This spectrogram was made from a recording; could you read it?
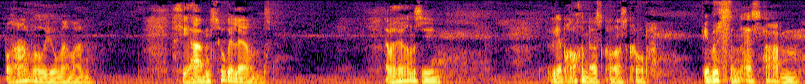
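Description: An actor in a German radio drama playing an older academic, emphatic and lecturing, obsessed with his forbidden research, with a husky voice. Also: deep voice, animated, unhurried, pauses often, slight background noise, heavily acted. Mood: pressing, urgent.

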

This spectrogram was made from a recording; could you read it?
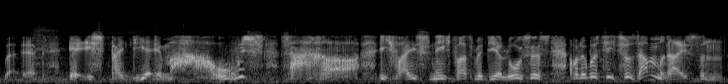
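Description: An actor in a radio drama playing a domineering, patronising man, his husky voice coming through a telephone filter. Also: mid-range voice, animated, a little slow, exaggerated voice. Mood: bewildered, impatient. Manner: patronising, stern. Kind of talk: radio drama acting, phone conversation. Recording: dull, band-limited phone line.

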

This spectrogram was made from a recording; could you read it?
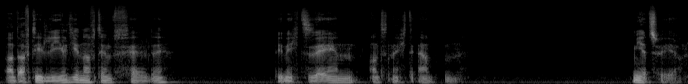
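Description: An actor in a 1960s German radio play playing a suave, careless, self-assured young gentleman with a nonchalant, theatrical manner. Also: low-pitched, fairly even intonation, unhurried, creaky. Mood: flippant toasting.

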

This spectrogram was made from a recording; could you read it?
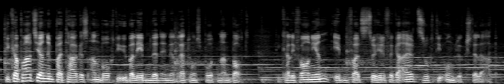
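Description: A man with a low voice narrates a documentary radio play. He is sober and factual, delivering scripted lines, with faint music behind him. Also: animated, fairly quick.

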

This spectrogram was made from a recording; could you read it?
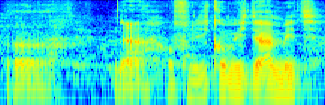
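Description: A hesitant working-class man in a radio drama. His low voice has a heavy creak. He speaks laconically, with a wry, sceptical edge. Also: lively intonation, normal speed. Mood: dry, wry. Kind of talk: German radio drama acting.

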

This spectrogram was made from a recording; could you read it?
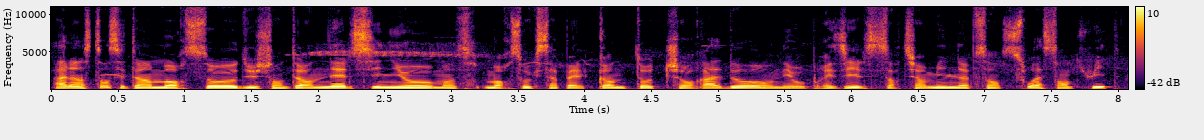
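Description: A man with a French accent hosting a campus radio music show, talking in a relaxed, halting way with fillers. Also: medium pitch. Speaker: radio host. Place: radio studio.

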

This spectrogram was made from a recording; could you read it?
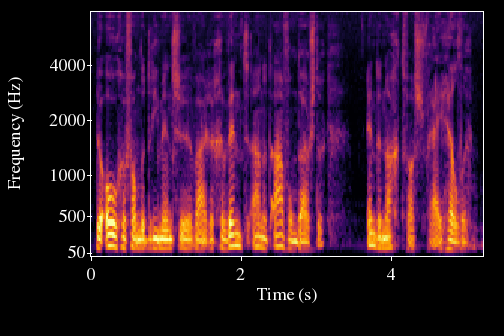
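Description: A man reading a storybook aloud as an expressive narrator. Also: on the low side, normal speed, creaky, slightly rough, no room sound.

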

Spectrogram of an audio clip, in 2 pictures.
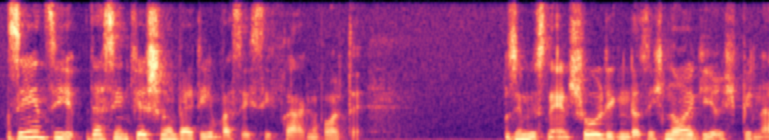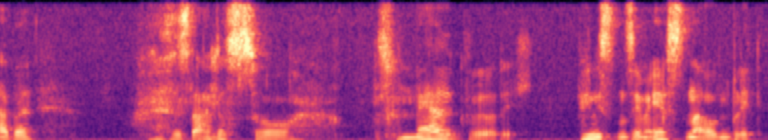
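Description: An inquisitive, ambitious woman in a literary radio drama. Her voice is breathy and husky, and she speaks earnestly, reflectively and with polite hesitancy. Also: sits low, lively intonation, moderate pace, mellow, full character voice. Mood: curious, polite. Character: eager, curious, ambitious woman narrating her strange discovery. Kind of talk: literary radio play narration and dialogue.

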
